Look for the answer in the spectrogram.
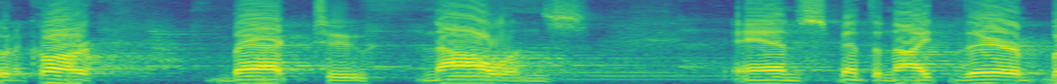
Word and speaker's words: New Orleans: We did have an opportunity we flew into New Orleans, and let me say it right, it's Nolens. It's Nolens. It's not New Orleans, it's Nolens.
